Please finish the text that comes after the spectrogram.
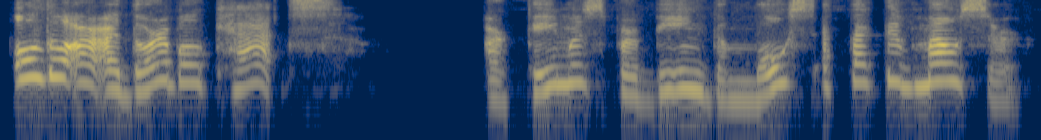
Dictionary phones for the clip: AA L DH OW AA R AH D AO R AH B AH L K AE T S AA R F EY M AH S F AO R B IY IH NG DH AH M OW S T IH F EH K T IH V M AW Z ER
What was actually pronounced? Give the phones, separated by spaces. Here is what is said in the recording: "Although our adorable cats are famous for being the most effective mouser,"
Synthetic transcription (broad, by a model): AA L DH OW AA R AH D AO R AH B AH L K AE T S AA R F EY M AH S F AO R B IY IH NG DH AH M OW S T IH F EH K T IH V M AW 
